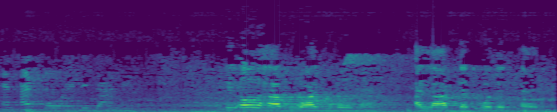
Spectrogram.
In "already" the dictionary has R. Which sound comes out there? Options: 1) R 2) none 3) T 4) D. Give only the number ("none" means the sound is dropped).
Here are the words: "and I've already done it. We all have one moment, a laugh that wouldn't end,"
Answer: 2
